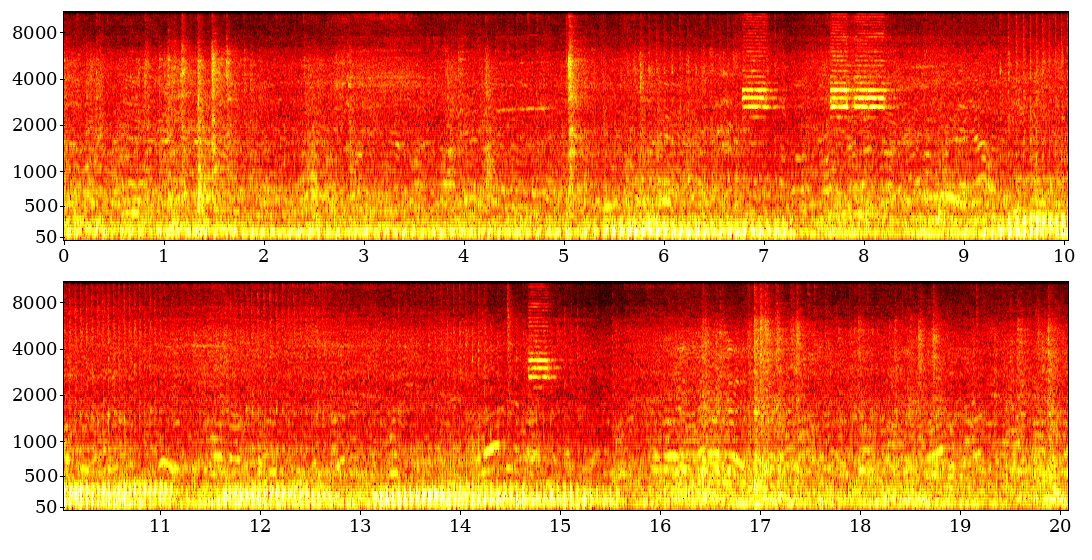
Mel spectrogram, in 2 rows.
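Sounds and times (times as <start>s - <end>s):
crowd chatter: 0.0s - 20.0s
short horn beeps: 6.8s - 8.3s
diesel engine revving: 8.4s - 18.7s.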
